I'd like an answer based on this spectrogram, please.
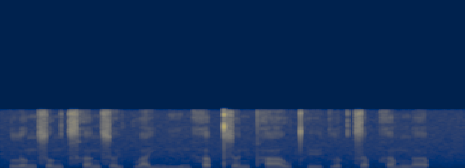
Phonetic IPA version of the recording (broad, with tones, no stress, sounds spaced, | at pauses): l ʊ˥ ŋ s ʊ˨ ŋ t͡sʰ ɐ˧ ŋ s ɵ˨˩ ɥ kʷ aː˨˩ j ŋ iː˨˥ m h ɐ˥ p̚ t͡s ɵ˨˧ n pʰ aː˨˥ w t̪ʰ yː˨ t̚ l ʊ˨ k̚ t͡s ɐ˧ p̚ h ɐ˥ m ŋ ɐ˨˥ p̚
